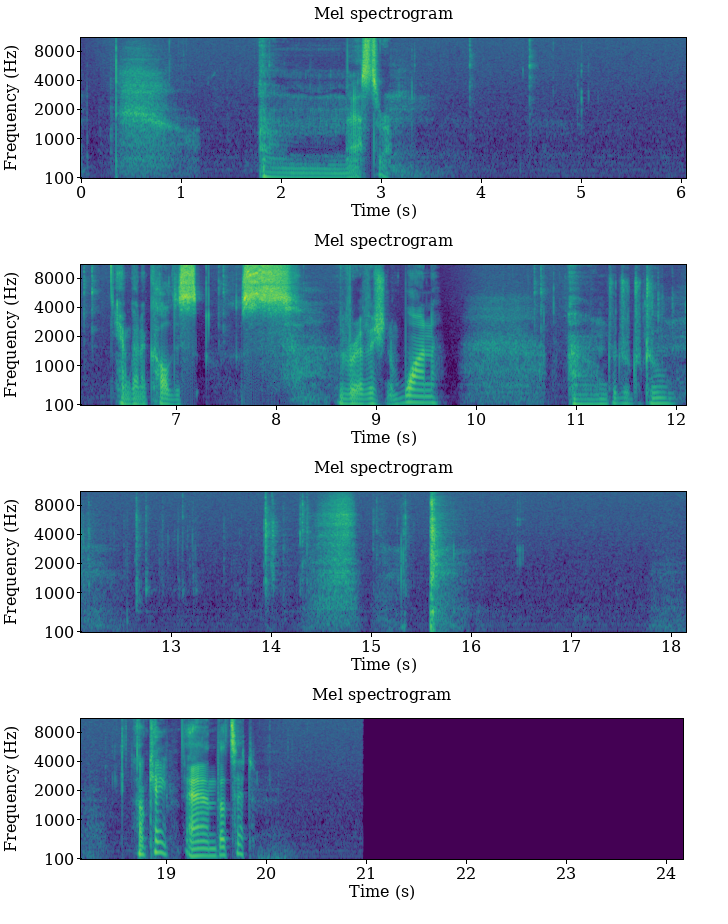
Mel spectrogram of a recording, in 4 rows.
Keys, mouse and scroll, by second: 1.7 click, 3.7 click, 5.9 click, 7.3 click, 10.4 click, 11.3-12.8 typing, 13.8 a, 20.9 click.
